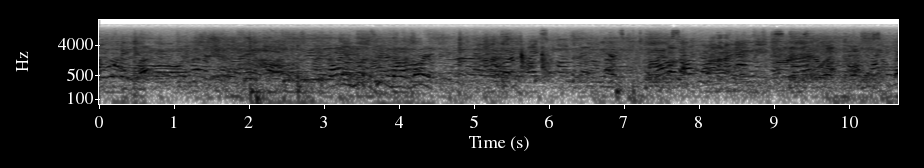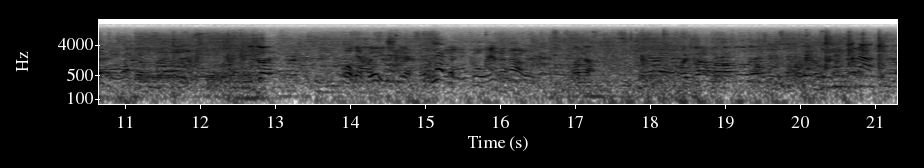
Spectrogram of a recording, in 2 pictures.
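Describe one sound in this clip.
A crowd of men and women chatters and laughs outdoors.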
